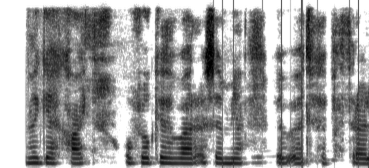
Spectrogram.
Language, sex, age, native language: Icelandic, male, 18-19, Icelandic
